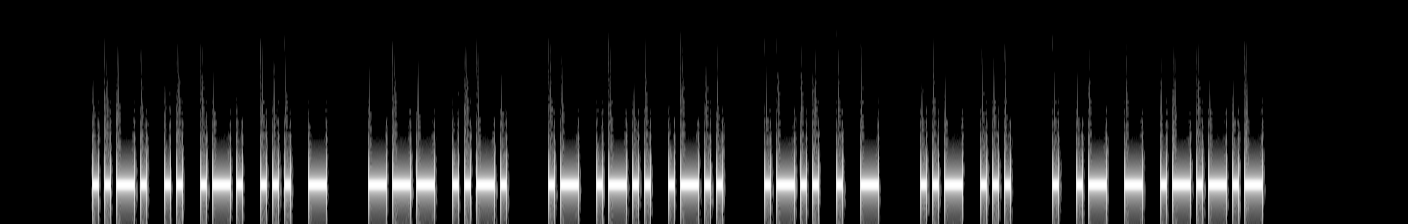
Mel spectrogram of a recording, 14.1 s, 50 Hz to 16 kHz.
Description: Morse code, heard as a keyed tone, about 21 wpm, 700 Hz. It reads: FIRST OF ALL LET US EAT.
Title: Sentences with 3-Word Phrases - 20wpm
